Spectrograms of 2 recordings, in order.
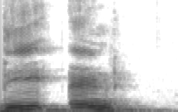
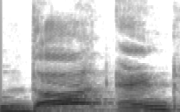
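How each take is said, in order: First: The word 'the' is said with a long 'ee' vowel. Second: The word 'the' is said with a short 'uh' vowel. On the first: The speaker calls it right. "दी एंड आपका correct sentence होगा" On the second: The speaker calls it wrong. "द end कहना technically गलत है"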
